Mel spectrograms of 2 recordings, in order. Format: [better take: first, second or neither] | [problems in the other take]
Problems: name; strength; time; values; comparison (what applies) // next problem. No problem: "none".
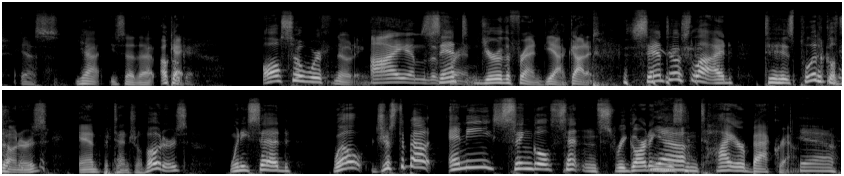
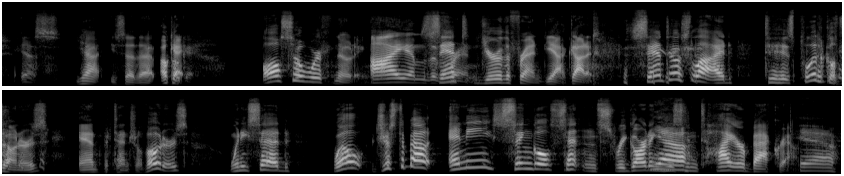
first | thin; very; fading below 750 Hz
